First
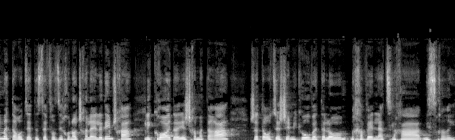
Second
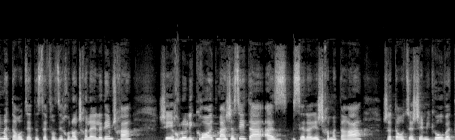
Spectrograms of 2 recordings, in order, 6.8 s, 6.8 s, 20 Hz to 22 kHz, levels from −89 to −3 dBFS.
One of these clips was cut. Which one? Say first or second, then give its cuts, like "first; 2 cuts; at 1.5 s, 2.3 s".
first; 2 cuts; at 2.2 s, 2.6 s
